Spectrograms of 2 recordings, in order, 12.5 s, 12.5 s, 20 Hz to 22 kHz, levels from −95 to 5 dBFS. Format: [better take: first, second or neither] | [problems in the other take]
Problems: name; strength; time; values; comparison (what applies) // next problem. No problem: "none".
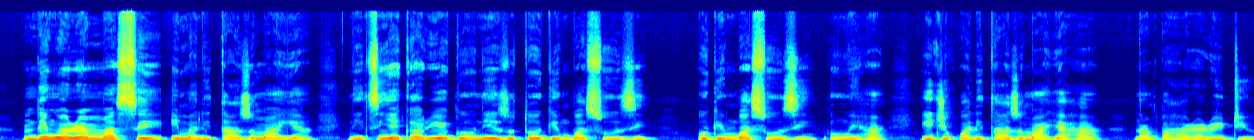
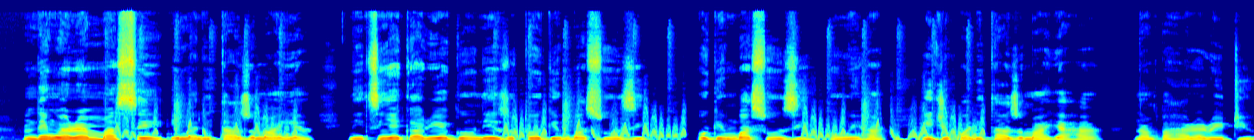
first | noise reduction (classical method Wiener filter)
